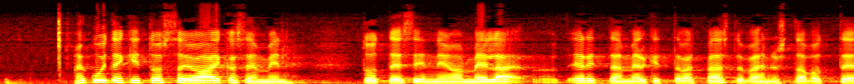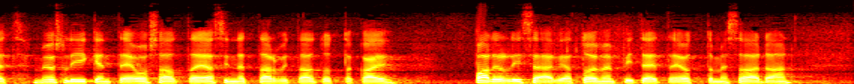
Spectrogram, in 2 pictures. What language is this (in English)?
Finnish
